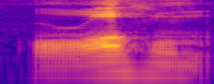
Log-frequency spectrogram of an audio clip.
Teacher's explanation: ہا کو اس سے مخرج سے نکالیں گے جو کہ وسط حلق ہے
